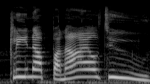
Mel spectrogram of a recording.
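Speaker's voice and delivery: put-on American accent. Repeating back the other speaker's line to tease them: weird American accent. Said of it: "like a weird American accent for it".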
